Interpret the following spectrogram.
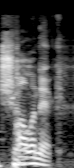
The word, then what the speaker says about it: Palahniuk: I don't know how to pronounce his last name. Palahniuk.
